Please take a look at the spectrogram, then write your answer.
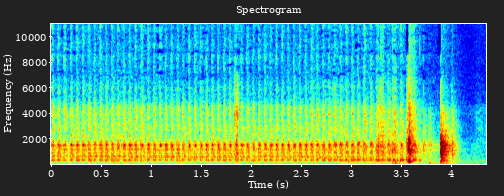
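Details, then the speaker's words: Brother DCP-L2500D scanner: rapid mechanical rattling, then sharp clunks as the scanning carriage keeps hitting the left side end stop; the scanning bar (LT2668001) is faulty and the scanner doesn't work. "Неисправность выглядит следующим образом . Оно постоянно ударяется о левую сторону, стучит, а это значит, что оно"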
